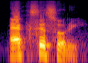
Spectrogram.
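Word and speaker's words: accessory: কিন্তু পরবর্তী যে সিটা আছে, পরবর্তী যে সেকেন্ড সিটা আছে, এই সির পরে কি আছে দেখেন ইআই ওয়াই এর একটা লেটার আছে, রাইট। তাহলে এই পরবর্তী, এটার পরবর্তী সির উচ্চারণ কি হবে আমাদের সি। তাহলে কি হবে এক, এক সে সরি, এক সে, দেখেন এক সে, অ্যাক্সেসরি, অ্যাক্সেসরি, রাইট।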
